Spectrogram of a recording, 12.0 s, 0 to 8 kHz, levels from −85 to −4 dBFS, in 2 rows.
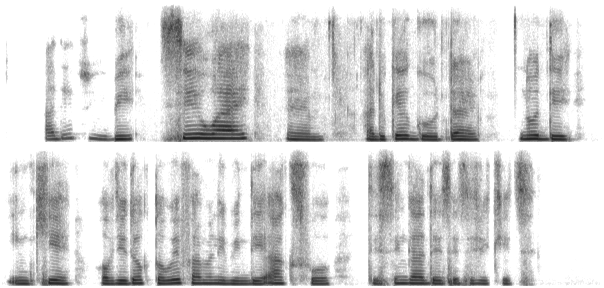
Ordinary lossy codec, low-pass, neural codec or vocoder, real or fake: Opus, 16 kbps; 7.2 kHz; none; real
